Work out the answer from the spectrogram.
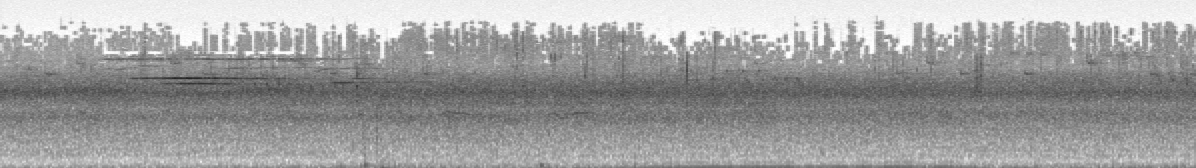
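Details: Steady low rumble of city traffic and engines with broadband hiss, with no animal calls standing out.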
